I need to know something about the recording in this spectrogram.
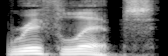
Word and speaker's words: RFLP: snps we can detect rflps sometimes pronounced riff lips when the DNA of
